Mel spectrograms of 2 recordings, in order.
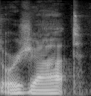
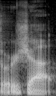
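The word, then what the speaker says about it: orgeat: i looked it up i understand that it's pronounced or shot um if anyone's like actually mad i'm not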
